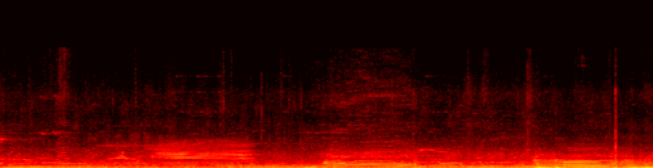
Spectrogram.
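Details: Holstein Friesian cattle at the Peth Vadgaon cattle market in Maharashtra, India; a short, low, harmonic moo near the end sounds above steady crowd chatter, nearby voices and faint traffic.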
